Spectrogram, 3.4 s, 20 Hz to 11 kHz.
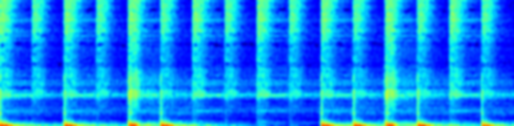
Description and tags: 4 Beat 08 Triphop
4 Beat Drum loop for Triphop/Hiphop4 Beat Drum loop for Triphop/Hiphop
drum-loop, Triphop, drums, beat, loop, Trip-hop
